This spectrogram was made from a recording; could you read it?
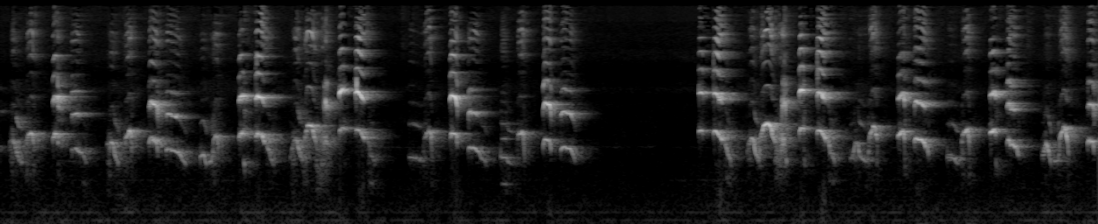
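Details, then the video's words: Pet male cockatiel singing and chattering indoors among budgies; busy squeaky warbling of downslurred notes, broken by a full second of silence midway, then a dense burst again. "Koko the cockatiel and fam: Chattering, singing and dancing"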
